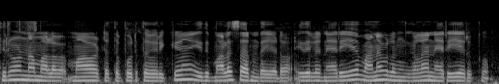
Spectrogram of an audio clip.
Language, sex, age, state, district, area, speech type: Tamil, female, 60+, Tamil Nadu, Tiruvannamalai, rural, spontaneous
